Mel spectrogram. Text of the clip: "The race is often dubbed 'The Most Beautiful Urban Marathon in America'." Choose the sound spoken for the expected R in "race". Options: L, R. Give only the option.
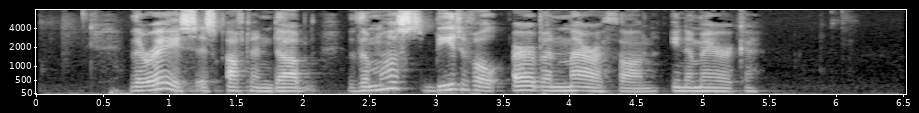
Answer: R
